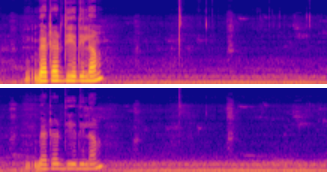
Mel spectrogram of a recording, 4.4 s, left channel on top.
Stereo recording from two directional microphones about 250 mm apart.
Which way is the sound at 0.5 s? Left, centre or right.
Left.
